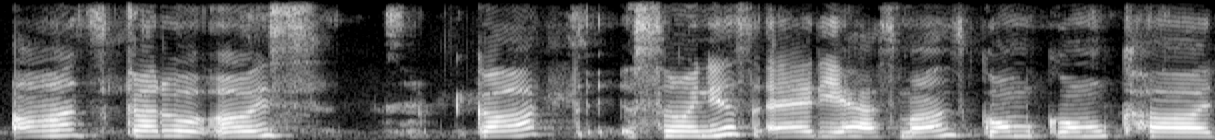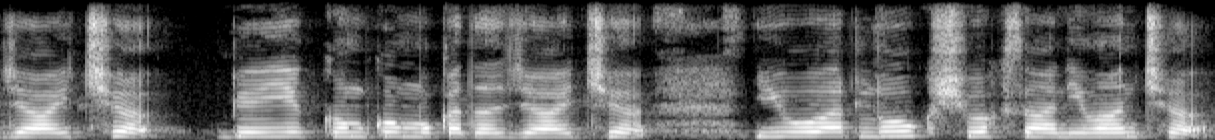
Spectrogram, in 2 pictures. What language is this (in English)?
Kashmiri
